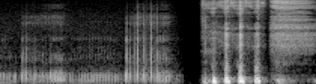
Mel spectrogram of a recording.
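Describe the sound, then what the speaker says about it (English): A Siamese cat purrs in the Minecraft game, rhythmic rumbling pulses in short bursts with gaps between, ending in a louder sequence of four or five throaty strokes and a breathy trail. "He's got a permanent purr"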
